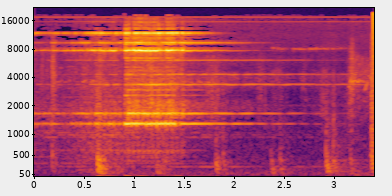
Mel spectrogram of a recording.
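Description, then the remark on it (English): A telephone bell rings inside a house with a bright, shrill trill that peaks in one loud burst, its tone lingering throughout, while a few dull low thumps sound around it. No one speaks. “John's counting the money on the sidewalk when the phone rings inside the house.”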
